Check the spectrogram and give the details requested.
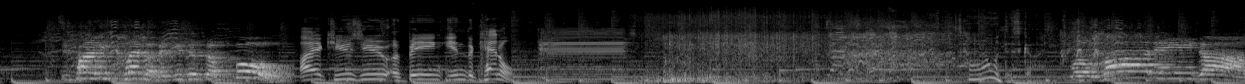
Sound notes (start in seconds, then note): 5.4 buzzer; 8.2 laughter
